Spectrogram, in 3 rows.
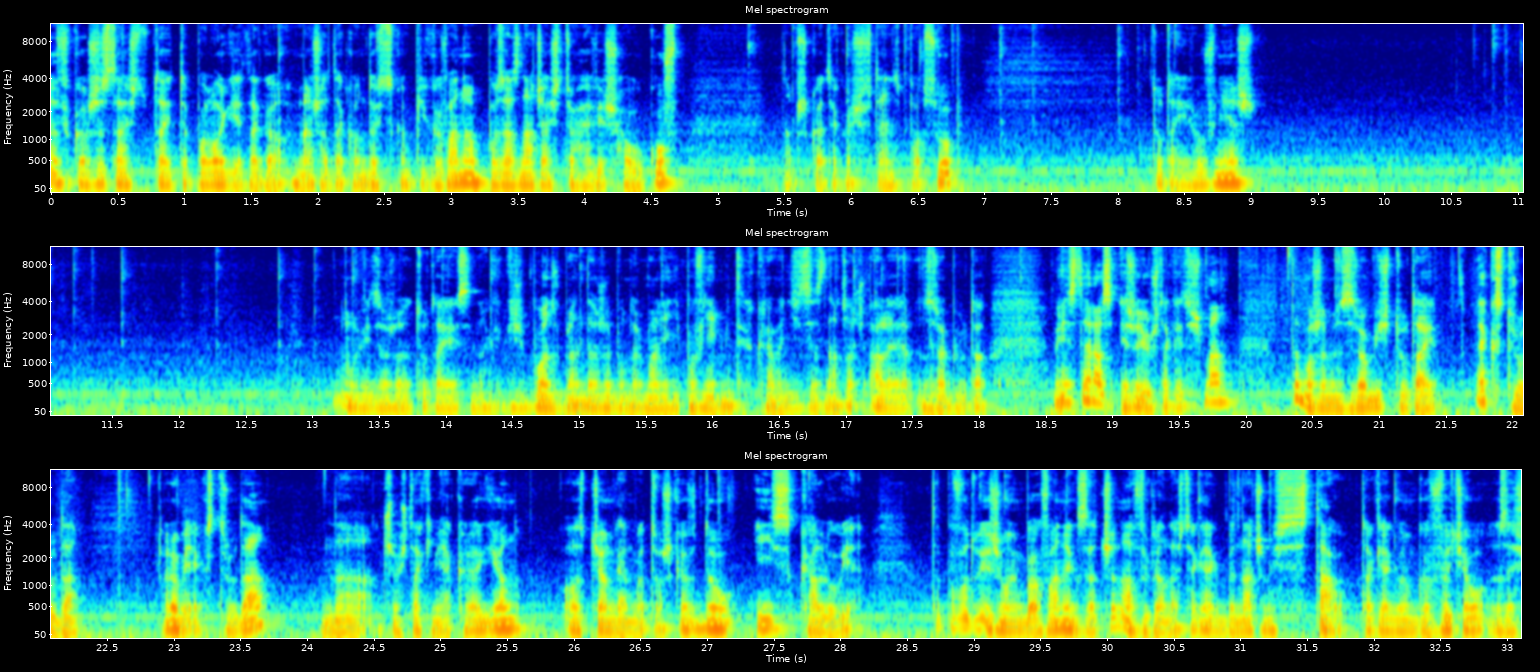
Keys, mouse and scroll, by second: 1.9 c, 8.1 c, 13.5 z, 14.5 c, 19.5 Tab, 20.6 Tab, 22.6 e, 27.0 s, 30.8 Tab.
